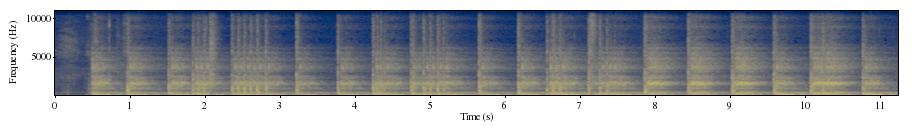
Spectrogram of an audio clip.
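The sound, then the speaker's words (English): The Darth Vader March from Star Wars plays loudly and steadily, with heavy, evenly spaced accented beats driving a dense, brassy band of sound and no talking over it. “It was Star Wars, the Darth Vader March.”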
